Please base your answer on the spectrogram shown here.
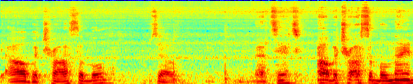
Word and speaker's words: Albatross-A-Ball: in the albatrossable albatrossable i kept pronouncing it albatross a ball but thunner has pointed out that they're probably trying to do the albatrossable so that's it albatrossable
